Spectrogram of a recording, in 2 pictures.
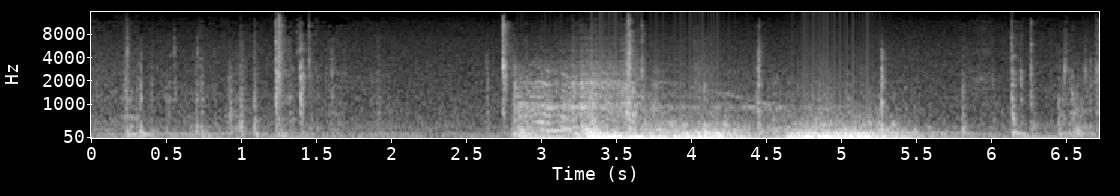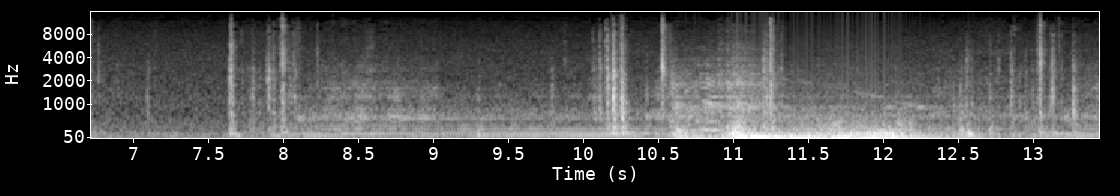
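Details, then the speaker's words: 2000 BMW E46 323ci coupe cranking with fuel pump audibly running, engine won't start; worst it has been, starting worse than when bought; owner suspects fuel pump, fuel pressure not yet checked: crank no-start. "So you can actually hear it, definitely working, but it's just not starting."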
